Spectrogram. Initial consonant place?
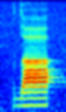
alveolar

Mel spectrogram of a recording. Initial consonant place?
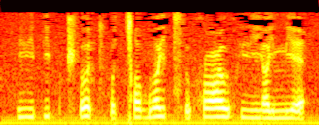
labial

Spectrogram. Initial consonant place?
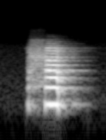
velar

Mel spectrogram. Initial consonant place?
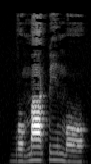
labial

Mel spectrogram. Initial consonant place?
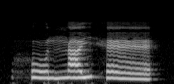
glottal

